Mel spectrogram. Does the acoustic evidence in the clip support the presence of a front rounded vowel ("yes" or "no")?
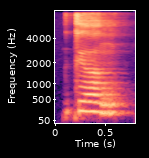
no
